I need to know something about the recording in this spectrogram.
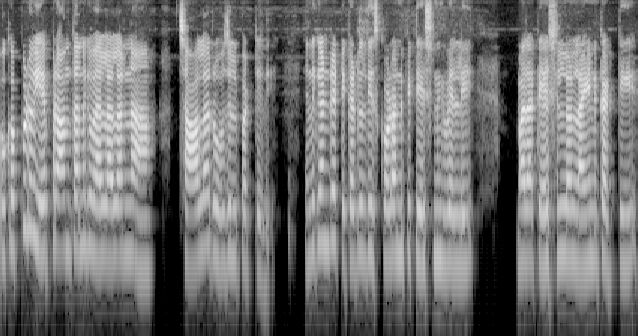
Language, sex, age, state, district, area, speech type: Telugu, female, 18-30, Andhra Pradesh, Guntur, rural, spontaneous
